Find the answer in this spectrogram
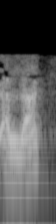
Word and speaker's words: Al-Lat: Now, with the second type of recitation, without intensification on the ta, al-lata, now, light pronunciation, then in this case it is derived from Allah or from al-ilah.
